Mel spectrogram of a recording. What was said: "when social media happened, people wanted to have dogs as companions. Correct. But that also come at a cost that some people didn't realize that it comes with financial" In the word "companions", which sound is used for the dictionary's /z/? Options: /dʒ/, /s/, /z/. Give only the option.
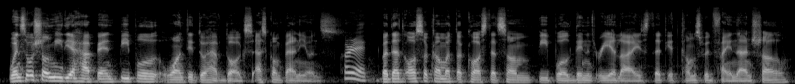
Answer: /s/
